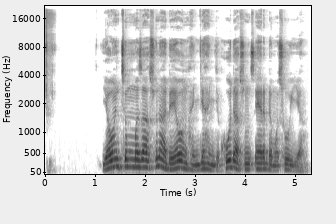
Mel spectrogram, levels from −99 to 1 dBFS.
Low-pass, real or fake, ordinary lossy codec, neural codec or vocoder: none; real; none; none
